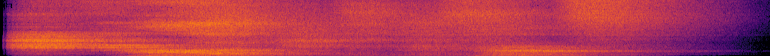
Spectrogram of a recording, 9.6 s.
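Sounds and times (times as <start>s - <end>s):
ghost sound effects: 1.0s - 8.5s.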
